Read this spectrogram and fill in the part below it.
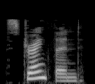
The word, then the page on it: strengthened: British English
